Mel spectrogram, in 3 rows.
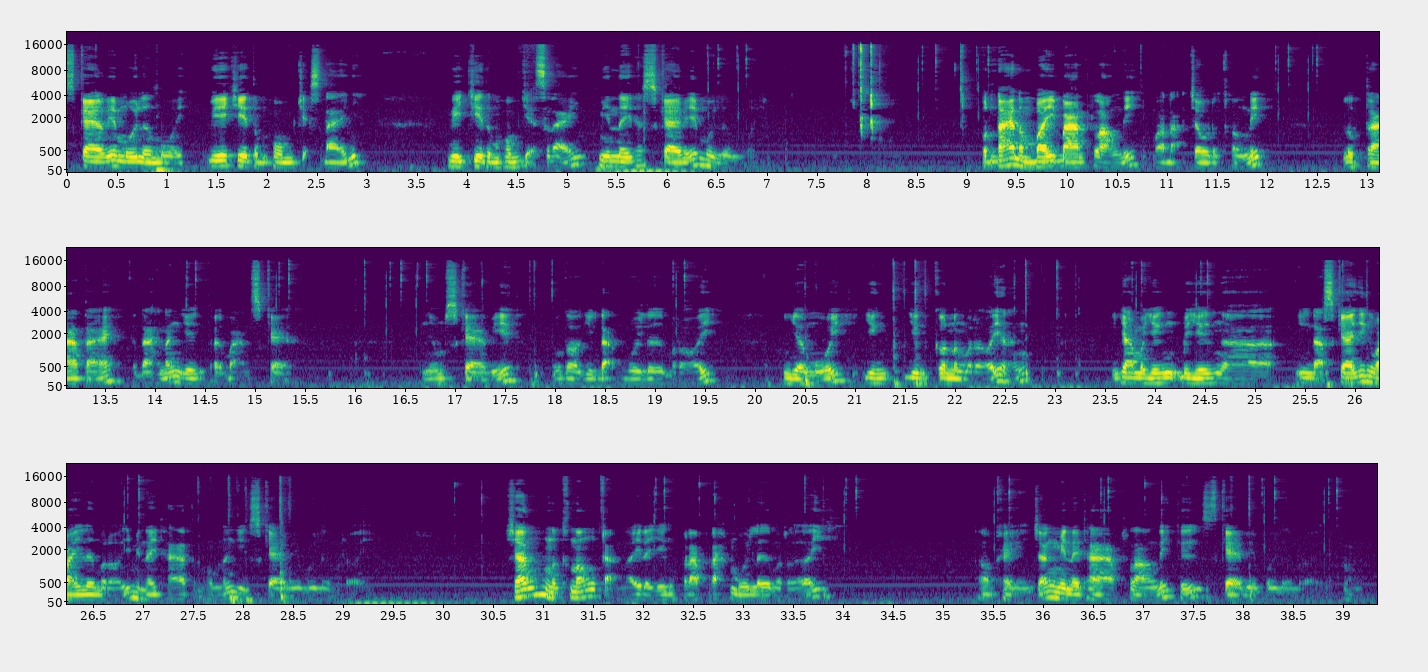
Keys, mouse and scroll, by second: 5.6 Escape, 5.9 Escape, 6.5 double click, 6.8 Escape, 6.9-7.6 scroll down 3, 7.6 middle click, 8.9 double click, 9.3-10.4 scroll down 1, 10.6 Escape, 11.0-11.5 scroll up 2, 12.3 double click, 12.9-13.9 scroll up 1, 15.5 Escape, 15.9 Escape, 16.4 double click, 16.9 middle click, 17.7-18.7 typing, 17.9 scroll up 1, 22.5 Escape, 22.8 Escape, 24.6-25.2 scroll up 2, 25.2-25.5 typing, 27.4-28.3 typing, 29.2-29.9 scroll down 12, 29.9 middle click, 30.6-31.7 scroll up 4, 32.4 middle click, 33.0 typing, 36.8 middle click, 37.3 typing, 39.2-39.3 scroll up 2.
